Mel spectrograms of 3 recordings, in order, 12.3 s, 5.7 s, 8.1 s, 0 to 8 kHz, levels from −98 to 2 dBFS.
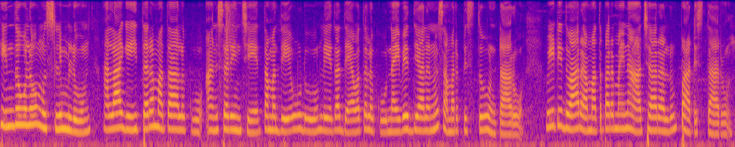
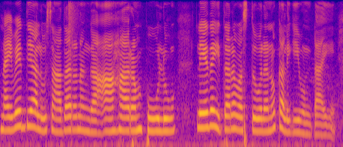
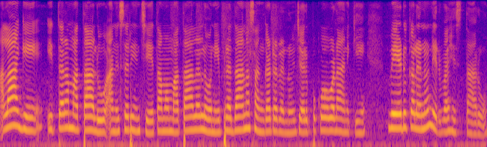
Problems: background sounds at intervals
